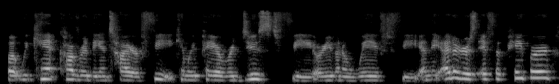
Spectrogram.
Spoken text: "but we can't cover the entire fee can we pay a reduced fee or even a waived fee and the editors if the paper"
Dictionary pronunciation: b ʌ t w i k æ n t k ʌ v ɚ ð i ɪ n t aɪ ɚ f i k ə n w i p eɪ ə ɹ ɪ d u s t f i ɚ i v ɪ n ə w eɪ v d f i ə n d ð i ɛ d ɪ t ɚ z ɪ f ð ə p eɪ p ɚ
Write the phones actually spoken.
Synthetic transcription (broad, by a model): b ʌ t w i k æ n k ʌ v ɚ ð i ɪ n t aɪ ɚ f i k ə n w i p eɪ ə ɹ ɪ d u s t f i ɚ i v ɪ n ə w eɪ v d f i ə n ð i ɛ d ɪ t ɚ z ɪ f ð ə p eɪ p ɚ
